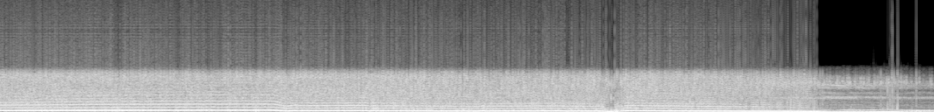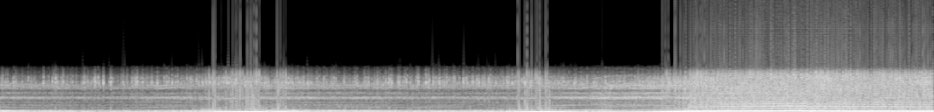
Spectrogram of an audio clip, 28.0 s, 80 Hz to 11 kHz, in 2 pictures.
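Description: Sport motorcycle engine at high revs under heavy wind noise on the onboard microphone, its note climbing with brief dips at gear changes about 4 and 9 seconds in. From about 12 seconds the note falls steeply and runs low and softer with the wind dying away as the bike slows for corners, then climbs again under acceleration a few seconds before the end.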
